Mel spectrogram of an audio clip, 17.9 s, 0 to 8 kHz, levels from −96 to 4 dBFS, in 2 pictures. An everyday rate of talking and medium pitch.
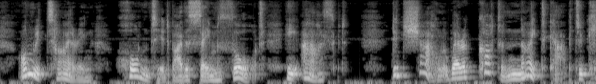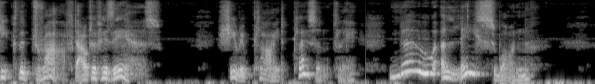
No: slow, 100 wpm; medium, 165 Hz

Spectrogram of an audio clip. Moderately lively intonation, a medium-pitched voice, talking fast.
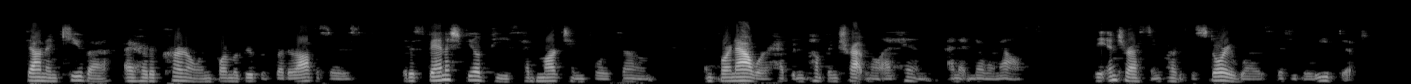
Yes: average, 3.4 semitones; medium, 155 Hz; fast, 215 wpm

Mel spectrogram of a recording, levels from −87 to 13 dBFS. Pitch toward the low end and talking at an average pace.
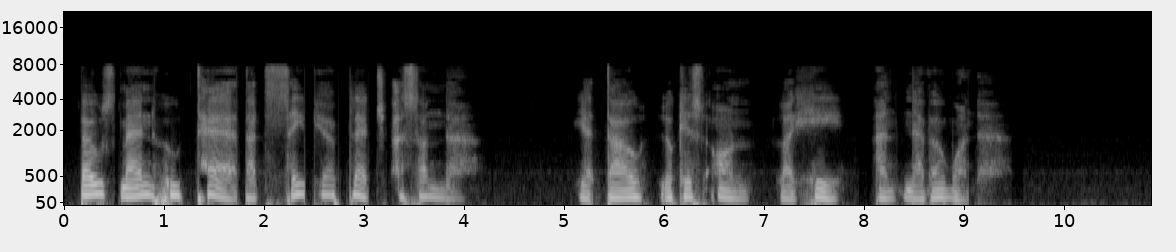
No: low, 120 Hz; slow, 105 wpm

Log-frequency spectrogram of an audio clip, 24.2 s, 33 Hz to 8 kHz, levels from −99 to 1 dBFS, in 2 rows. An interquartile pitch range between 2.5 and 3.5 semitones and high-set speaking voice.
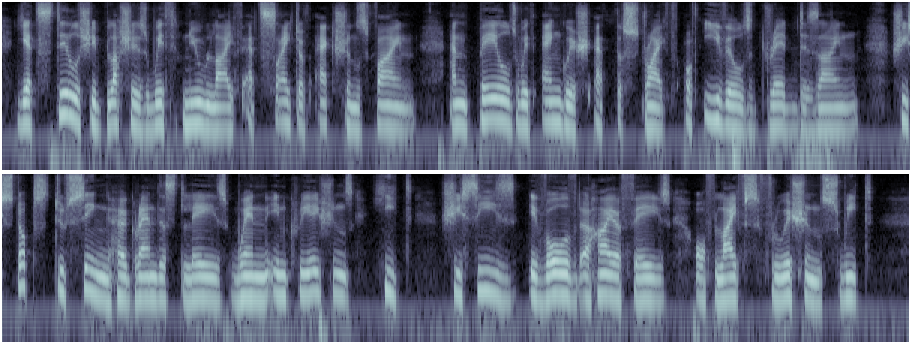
No: average, 2.8 semitones; medium, 140 Hz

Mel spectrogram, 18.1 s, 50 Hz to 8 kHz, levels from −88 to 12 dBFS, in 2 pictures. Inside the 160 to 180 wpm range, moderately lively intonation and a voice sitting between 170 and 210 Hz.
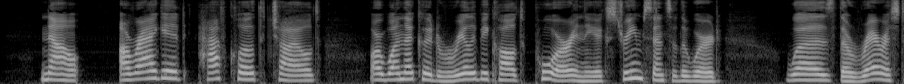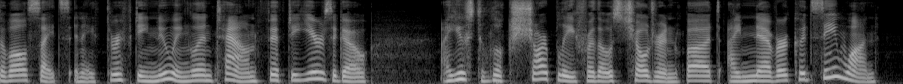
Yes: average, 165 wpm; average, 4.6 semitones; medium, 185 Hz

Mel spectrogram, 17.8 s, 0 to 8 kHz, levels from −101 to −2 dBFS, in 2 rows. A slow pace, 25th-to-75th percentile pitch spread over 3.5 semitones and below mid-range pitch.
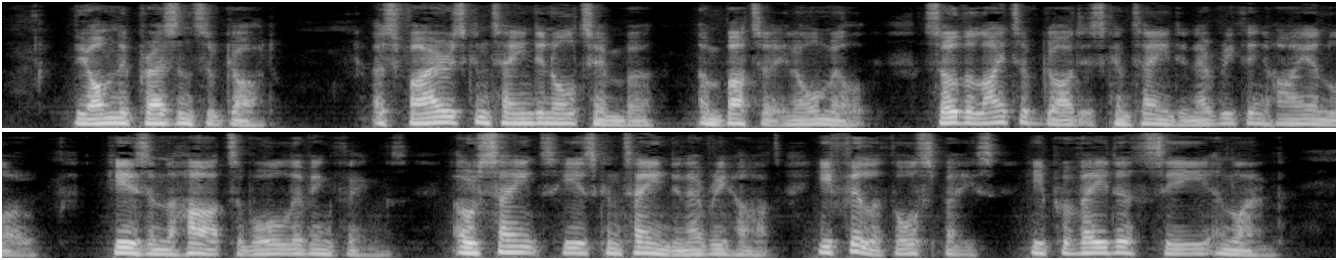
No: average, 180 wpm; average, 4.4 semitones; low, 110 Hz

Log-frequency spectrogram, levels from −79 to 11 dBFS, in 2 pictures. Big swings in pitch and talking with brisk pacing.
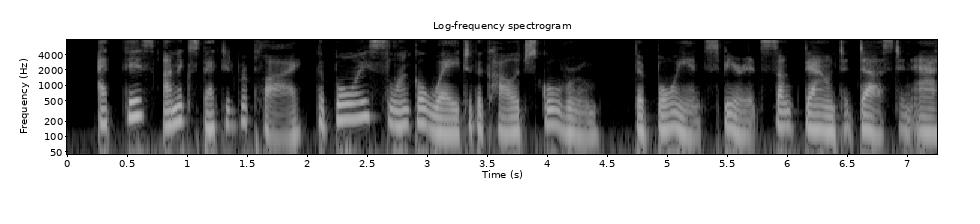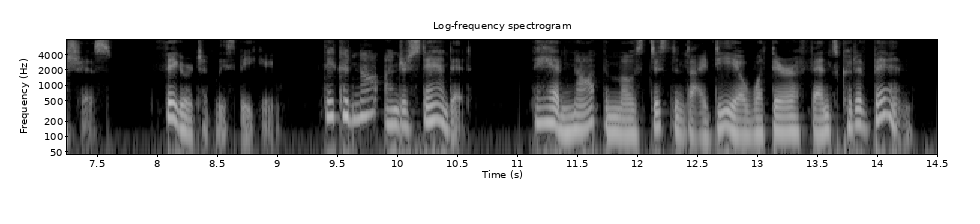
No: wide, 7.0 semitones; average, 170 wpm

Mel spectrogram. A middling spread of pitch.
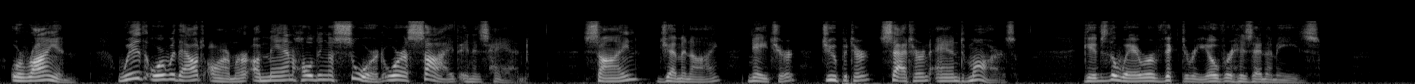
No: wide, 6.6 semitones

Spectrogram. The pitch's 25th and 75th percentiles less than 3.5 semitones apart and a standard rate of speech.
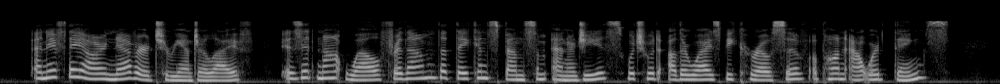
No: average, 4.5 semitones; average, 180 wpm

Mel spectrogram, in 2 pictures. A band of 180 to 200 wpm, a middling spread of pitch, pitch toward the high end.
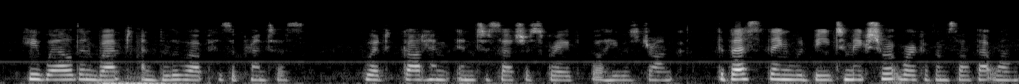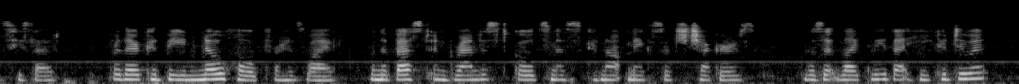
No: average, 190 wpm; narrow, 1.7 semitones; high, 215 Hz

